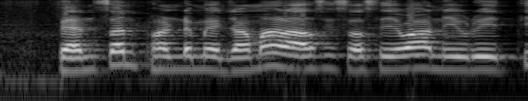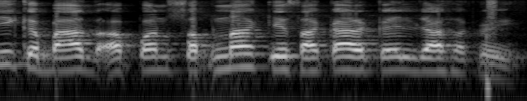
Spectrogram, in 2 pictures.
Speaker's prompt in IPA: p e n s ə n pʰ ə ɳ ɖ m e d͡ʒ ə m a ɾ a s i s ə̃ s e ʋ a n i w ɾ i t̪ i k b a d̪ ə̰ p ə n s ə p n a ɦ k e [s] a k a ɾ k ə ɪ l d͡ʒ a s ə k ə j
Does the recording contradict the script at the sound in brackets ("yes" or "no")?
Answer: no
